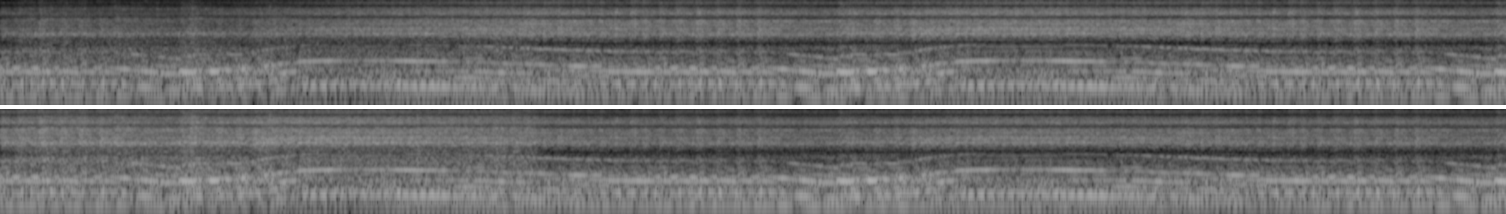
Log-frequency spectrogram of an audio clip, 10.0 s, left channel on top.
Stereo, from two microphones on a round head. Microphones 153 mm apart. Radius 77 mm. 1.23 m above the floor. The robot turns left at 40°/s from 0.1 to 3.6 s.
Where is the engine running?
60° right; by 10.1 s 160° left.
